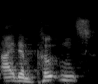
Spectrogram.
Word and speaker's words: idempotence: Some people say idempotence. I think idempotence is the right way to say it, but nobody really knows.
